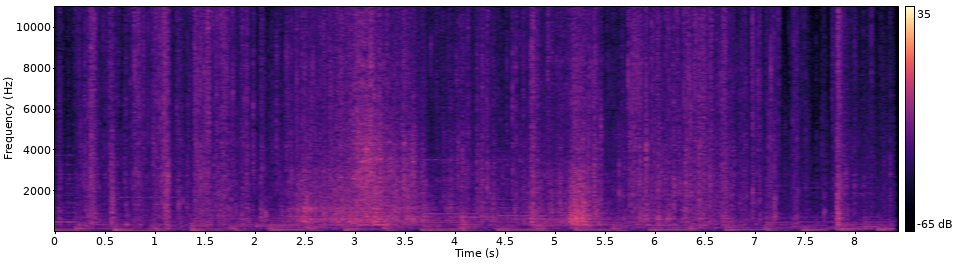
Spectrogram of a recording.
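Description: Charcoal briquettes clattering and rattling as they pour from a bag into a metal chimney starter, loudest about three seconds in and again about five seconds in. Background music with a steady bass line plays throughout.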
